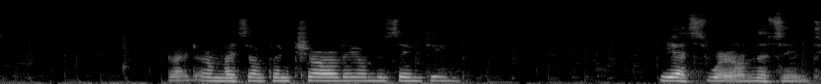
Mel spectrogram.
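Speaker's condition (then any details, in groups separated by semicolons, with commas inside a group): Quadriplegic cerebral palsy; uses one hand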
